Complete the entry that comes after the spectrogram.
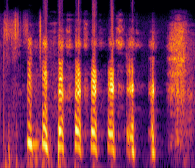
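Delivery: high wheezing laugh; breathless giggle. Real, not acted. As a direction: crack up at your own joke. Laughing at own joke.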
